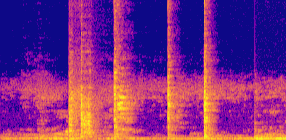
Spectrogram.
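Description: A metal spatula scrapes and clatters against a pan.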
